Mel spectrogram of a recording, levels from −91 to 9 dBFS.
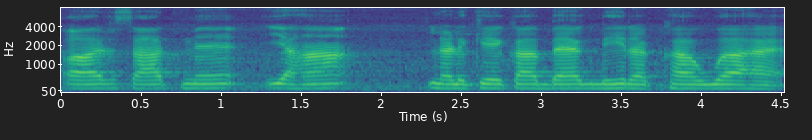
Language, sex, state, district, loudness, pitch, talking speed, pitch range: Hindi, male, Madhya Pradesh, Katni, -18 LUFS, 145 Hz, 145 wpm, 140-150 Hz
